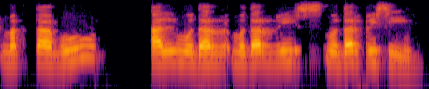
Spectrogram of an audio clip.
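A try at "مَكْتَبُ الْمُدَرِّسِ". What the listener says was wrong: अच्छा, अब इसको जोड़ के पढ़े ना, अल नहीं पढ़े ना। मकतबुल मुदर्रिसी।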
